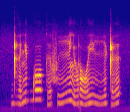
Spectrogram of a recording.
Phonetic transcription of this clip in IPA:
ɖʱɪ˧˩˧nʲʊ˥ ɡ͡bʊː˥kɪ˩˧ fiː˨˥lʲu˩˧ɾʊː˧˩˧ jiː˧˩˧ʈɪ˨˥

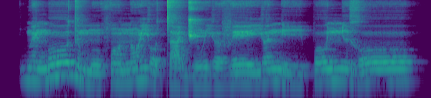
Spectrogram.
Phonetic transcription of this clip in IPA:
bɛ̃˧ŋoː˦də˨ mũ˨fɔ̃˧nɔ̃˦jo˨ ta˨d͡ʒũ˨jə˨veː˧ jə˦ niː˨ po˦ ɲɨ˦˨ɣoː˦

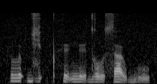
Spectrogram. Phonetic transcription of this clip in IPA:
lʊ˦ʔd͡ʑɪ˦ʔpʰḛ˦˨ŋḛ˦˨ do̰˦˨ʊ̯sʰa̰˦˨ʊ̯ bṵ˦˨

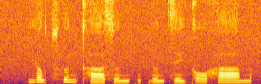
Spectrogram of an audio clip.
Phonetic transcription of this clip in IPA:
jɐ˧wt͡sʰɵ˧n kʰaː˨˥sɵ˨˥nkʷɐ˧p̚lɵ˨n t͡se˨˧jkɔː˨haː˧m

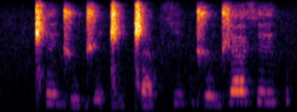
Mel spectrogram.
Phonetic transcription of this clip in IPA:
ǁʰe˦ d͡ʒʉ˩d͡ʒe˩ɡ͡ǁi˨ ǁæ˨pxi˥pd͡ʒɵ˦ d͡ʒæ˥xe˥p

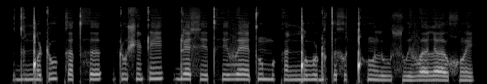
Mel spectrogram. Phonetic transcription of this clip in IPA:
dʊŋ͡ǃʊʈu kɐt̪ʰə | ʈuʃẽʈẽ | ɖɛ xɪːt̪ʰɪːvɛːt̪ũ mukɐ̃ŋ͡ǃuː ɖut̪əxʊ ǃʰũ luːsʷe vɐːlɐː χʷẽ

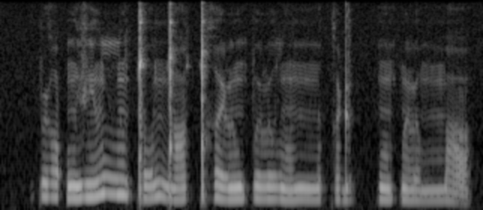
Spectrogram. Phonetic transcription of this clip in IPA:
pɹɔʔũ vʲũ lːũǃo ŋ͡ǃɒ ǃʰɤɭũ puɭulõ nːɤkɒɖupːõ põɭomːɒ

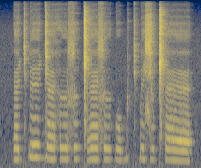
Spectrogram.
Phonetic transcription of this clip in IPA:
ɛcɓeː ɟɛːhɘːɬɨɡ͡ǁɛː ɬɘːɠobic ɓeɕɘǁʰɛː

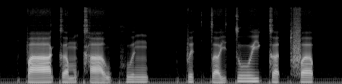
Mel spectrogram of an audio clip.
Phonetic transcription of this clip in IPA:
paː˨˧ kɐ˨˧mkʰaː˨wkʷʰɪ˥ŋ | pɪ˧k̚t̪ɐ˨˥jt̪uː˥j kɐ˧t̚ fɐ˥p̚

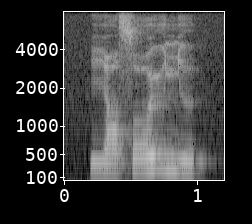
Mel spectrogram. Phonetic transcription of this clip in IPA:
iːsˤʉːɲɨ

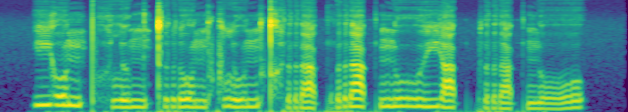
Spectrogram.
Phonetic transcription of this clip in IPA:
jo˥˩npʰlɯ˩˦ŋ tro˧nklu˦˥nkʰra˨˩k̚ ra˥˩k̚nuː˥˩ja˦˥k̚ pra˨˩k̚noː˩˦

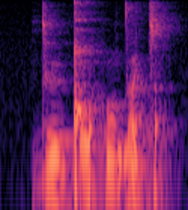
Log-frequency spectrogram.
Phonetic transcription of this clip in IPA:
døǃɔhɔ̃dac

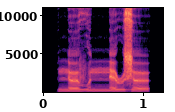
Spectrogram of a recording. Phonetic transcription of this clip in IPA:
nœvʊnːɛɹzœ

